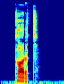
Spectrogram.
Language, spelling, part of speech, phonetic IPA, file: Polish, kort, noun, [kɔrt], Pl-kort.ogg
